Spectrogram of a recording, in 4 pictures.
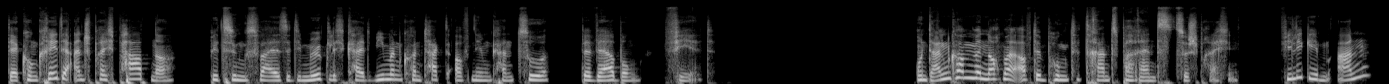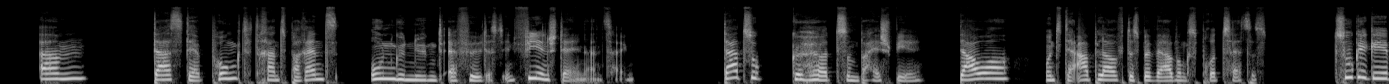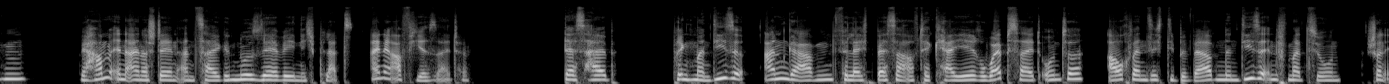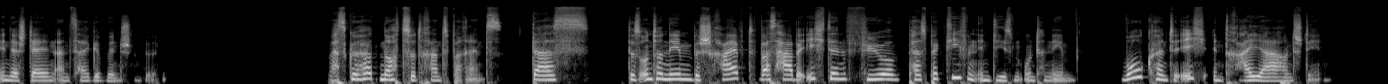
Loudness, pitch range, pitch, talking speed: -19 LUFS, 195-240 Hz, 210 Hz, 120 wpm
